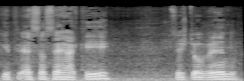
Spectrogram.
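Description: A man's voice: lowish voice, fairly even intonation, quick pace, mellow, a little hiss or hum. An older man, chatting casually to viewers while he drives and walks around a market. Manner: chatty, points things out to viewers. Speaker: vlogger. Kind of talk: casual vlog narration. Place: in a car and at an outdoor street market.

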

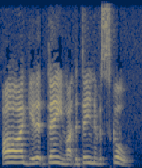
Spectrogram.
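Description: A woman's voice: steady tone, moderate pace, lo-fi sound. A woman voicing a paranoid, aggressive cadet leader in his twenties, a mockingly cheerful bully, in an audiobook. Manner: booming, taunting, bossy. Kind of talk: audiobook character dialogue.

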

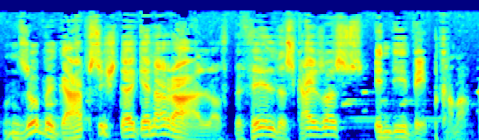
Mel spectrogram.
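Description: A man's voice: on the low side, sing-song, moderate pace, vocal fry, a bit bright, faint music behind, heavily acted. A man narrating a fairy tale as a scripted storyteller for an audio play. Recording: old cassette, faint noise.

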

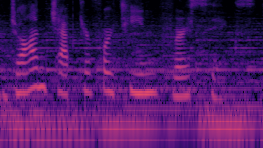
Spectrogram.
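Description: A childlike voice telling a Bible lesson to young listeners in simple, expressive scripted speech, as the host of a children's show. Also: high-pitched, slow pace, music in the background. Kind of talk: animated scripted storytelling and teaching for children.

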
